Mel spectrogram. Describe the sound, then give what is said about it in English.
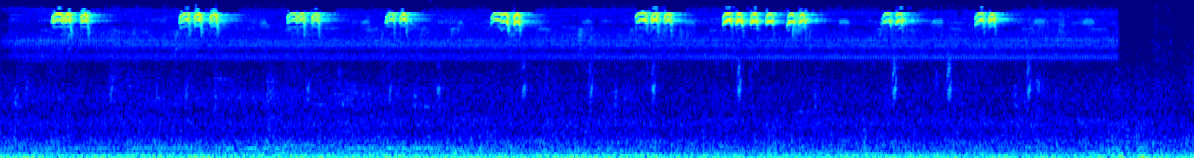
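A juvenile cardinal gives repeated short, high chirps in small irregular clusters, clear, over a steady insect drone and faint low background rumble. “And let's try a juvenile call.”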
